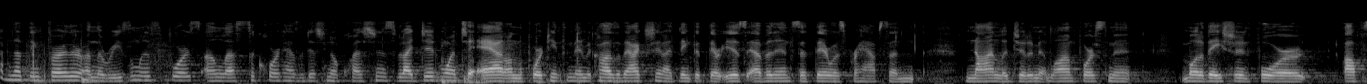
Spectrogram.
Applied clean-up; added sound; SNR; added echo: none; none; none; none.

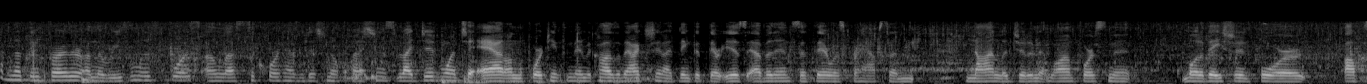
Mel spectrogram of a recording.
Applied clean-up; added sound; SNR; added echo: none; Toilet flush; 14 dB; none.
